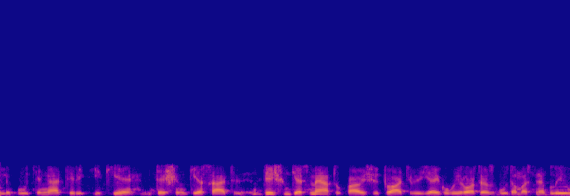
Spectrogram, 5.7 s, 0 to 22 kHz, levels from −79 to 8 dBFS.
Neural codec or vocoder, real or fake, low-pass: codec, 16 kHz, 8 kbps, FunCodec, trained on Chinese and English, 25 frames a second; fake; 3.6 kHz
